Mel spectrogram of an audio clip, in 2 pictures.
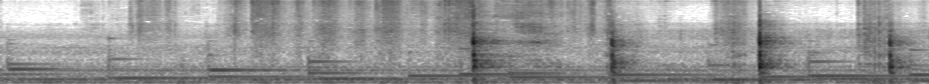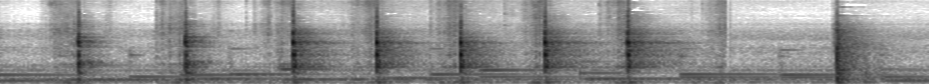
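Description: Kitchen knife chopping an onion on a wooden cutting board: about a dozen sharp knocks, starting a couple of seconds in and coming faster in the middle, under soft background music.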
